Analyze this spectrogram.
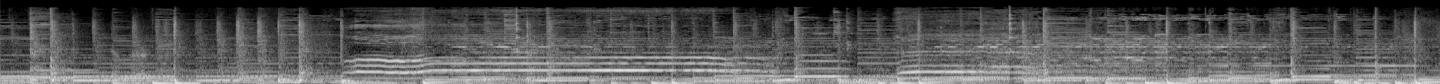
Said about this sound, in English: So we're going to go to this music break, but please don't go away.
